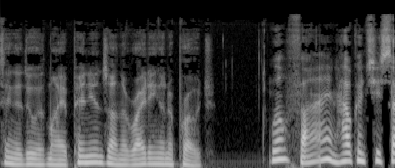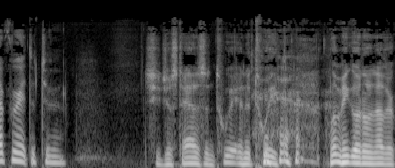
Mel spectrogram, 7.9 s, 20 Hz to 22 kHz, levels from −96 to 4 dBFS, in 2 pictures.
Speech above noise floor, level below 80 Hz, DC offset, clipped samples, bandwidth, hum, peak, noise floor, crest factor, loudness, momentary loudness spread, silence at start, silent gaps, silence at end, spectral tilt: 36 dB; -54 dBFS; under 0.1%; under 0.1%; 15 kHz; none; -6 dBFS; -59 dBFS; 18 dB; -24 LUFS; 10 LU; 0 s; none; 0 s; -6 dB/octave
